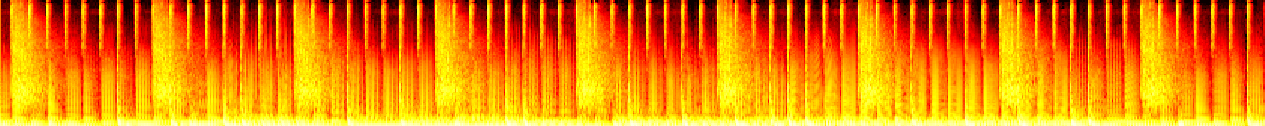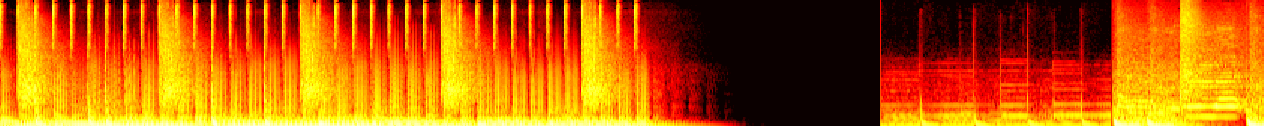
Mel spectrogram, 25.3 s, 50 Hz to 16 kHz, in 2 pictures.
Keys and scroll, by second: 10.6 space, 13.8 space, 16.1 space, 18.6 Delete, 23.6 Delete.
